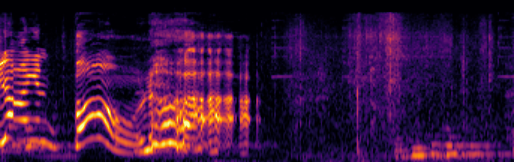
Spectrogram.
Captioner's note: laughs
